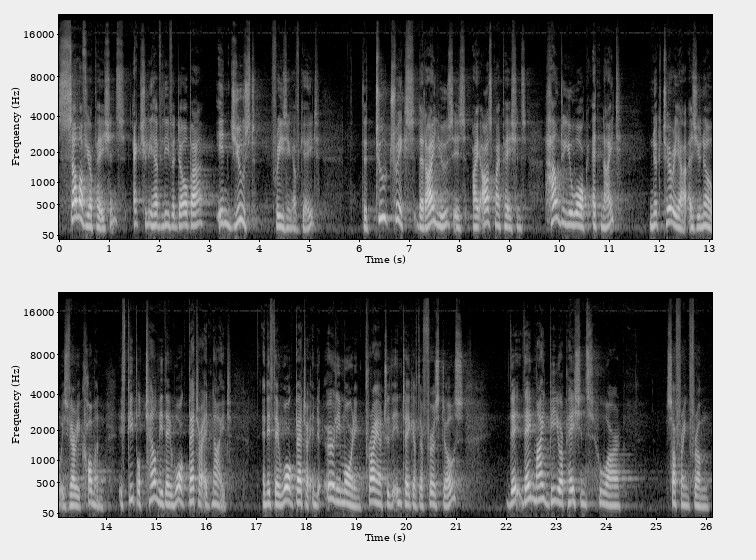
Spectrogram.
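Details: Adult male presenter; normal speech.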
